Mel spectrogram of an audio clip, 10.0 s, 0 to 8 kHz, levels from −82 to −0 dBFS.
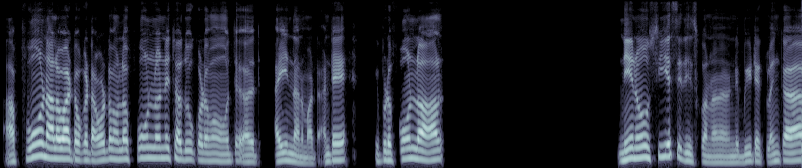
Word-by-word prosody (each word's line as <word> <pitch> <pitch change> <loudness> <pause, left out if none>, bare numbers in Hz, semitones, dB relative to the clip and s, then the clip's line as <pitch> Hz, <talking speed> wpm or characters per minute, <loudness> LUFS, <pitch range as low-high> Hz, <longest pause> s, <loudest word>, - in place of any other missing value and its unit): ఆ - - +2
ఫోన్ 210 +5 +3
అలవాటు 175 -2 +6
ఒకటి 150 -1 -1
అవ్వడంలో, 165 +3 +1
ఫోన్‍లోనే 185 0 0
చదువుకోవడం 155 -4 -1
అవుతూ 125 0 -5
అది 120 -2 -4 0.2
అయిందనమాట 110 -10 -2
అంటే 145 +3 +1 0.5
ఇప్పుడు 145 +3 -1
ఫోన్‍లో 175 0 +2 0.2
ఆన్ 160 +1 +1 2.3
నేను 180 +3 +4 0.2
సిఎస్‌సి 215 -1 -1
తీసుకున్నానండి 110 -4 -5
బిటెక్‌లో. 125 -2 -5
ఇంకా 140 0 +1
150 Hz, 115 wpm, -22 LUFS, 125-175 Hz, 2.3 s, అలవాటు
